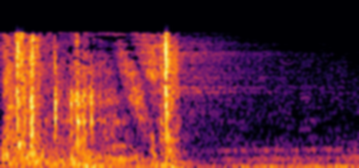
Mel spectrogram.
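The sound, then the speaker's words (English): An office door swings shut with a clattering rush and a solid thud, followed by a few seconds of quiet room tone as the sound fades away. “The door closed.”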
